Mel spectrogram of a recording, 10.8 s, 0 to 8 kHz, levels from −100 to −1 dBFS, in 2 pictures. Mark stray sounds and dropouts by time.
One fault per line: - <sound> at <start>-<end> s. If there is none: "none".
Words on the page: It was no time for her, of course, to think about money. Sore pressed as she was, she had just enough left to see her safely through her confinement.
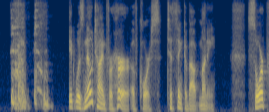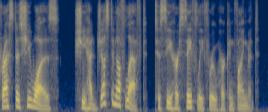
- cough at 0.2-1.1 s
